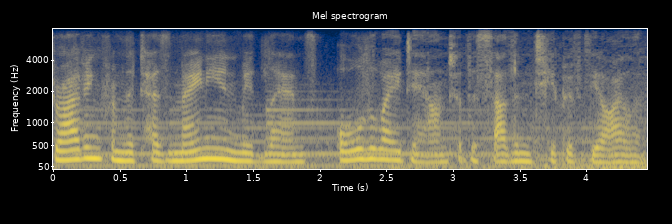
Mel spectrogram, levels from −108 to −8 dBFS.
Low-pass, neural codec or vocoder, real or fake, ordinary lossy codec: 7.2 kHz; none; real; Opus, 24 kbps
